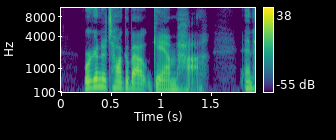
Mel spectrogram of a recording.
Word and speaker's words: GAAMHA: We're going to talk about Gamma and how they're completely rethinking what community support looks like. So, Gamma, and you pronounce it gamma, is built on this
